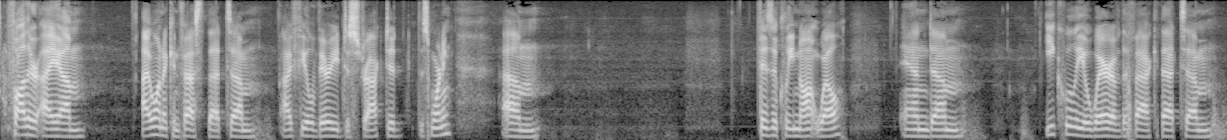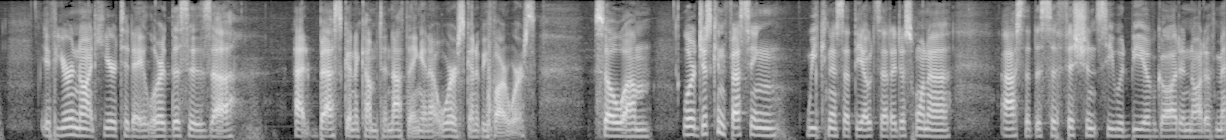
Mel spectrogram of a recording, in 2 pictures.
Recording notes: From Assiniboine Bible Church The Harvest Is Truly Plentiful Conference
